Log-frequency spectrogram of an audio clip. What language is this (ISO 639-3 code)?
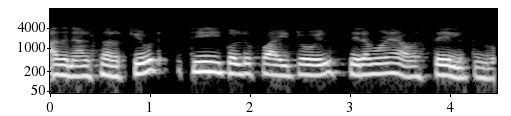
mal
